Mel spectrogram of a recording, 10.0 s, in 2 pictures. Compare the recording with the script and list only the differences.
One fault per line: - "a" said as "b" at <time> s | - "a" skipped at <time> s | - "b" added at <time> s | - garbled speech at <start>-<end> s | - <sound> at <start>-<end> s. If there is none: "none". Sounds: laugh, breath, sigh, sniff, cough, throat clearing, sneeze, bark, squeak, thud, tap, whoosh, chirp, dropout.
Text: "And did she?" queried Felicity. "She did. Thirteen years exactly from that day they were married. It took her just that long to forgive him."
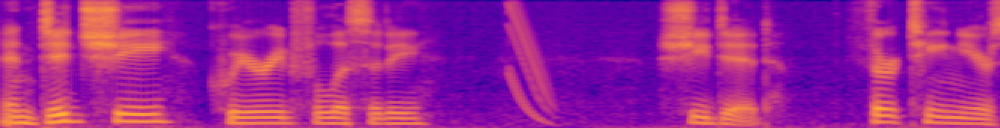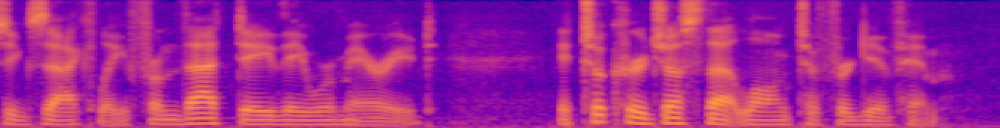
- chirp at 2.6-2.8 s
